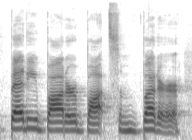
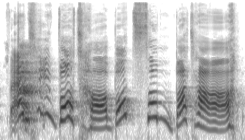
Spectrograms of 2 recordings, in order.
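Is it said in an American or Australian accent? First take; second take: American; Australian. First: It is said in an American accent. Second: It is said in an Australian accent.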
